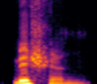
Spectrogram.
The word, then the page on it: mission: American English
